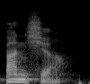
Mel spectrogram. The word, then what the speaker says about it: panxa: We also see this sound when we have the X after a consonant, as in panxa. For example, panxa is spelled P-A-N-X-A, and it means belly, the part of the body.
